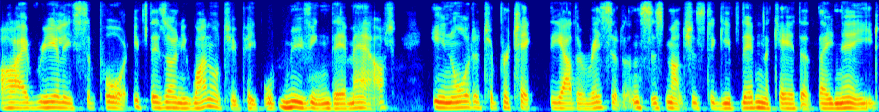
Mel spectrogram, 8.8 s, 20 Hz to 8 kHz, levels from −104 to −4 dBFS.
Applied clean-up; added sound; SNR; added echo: none; none; none; none.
